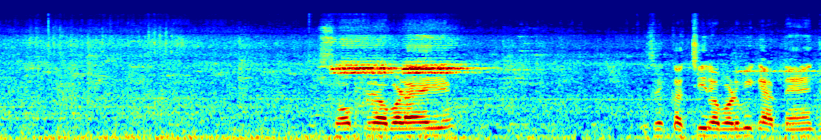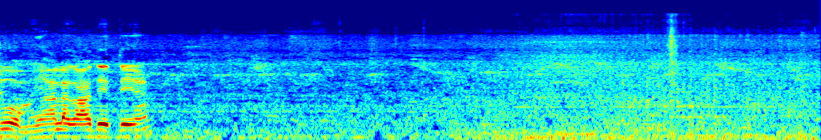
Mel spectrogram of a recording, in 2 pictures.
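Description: A rubber tyre rubs and bumps against a metal wheel rim.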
